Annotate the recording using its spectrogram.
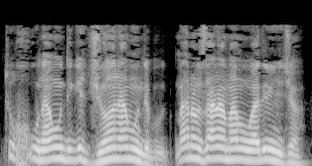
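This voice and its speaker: A man voicing a brash, cheating man who loudly and indignantly defends himself, in a storybook reading. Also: big pitch swings, breathy edge, no echo, muffled recording. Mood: pleading. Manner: loud, indignant, high-strung.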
